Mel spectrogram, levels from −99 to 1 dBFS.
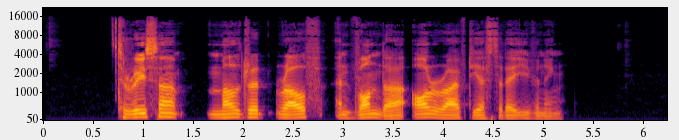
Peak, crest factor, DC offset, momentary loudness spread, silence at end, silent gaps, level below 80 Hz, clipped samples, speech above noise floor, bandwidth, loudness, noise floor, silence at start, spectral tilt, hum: -2 dBFS; 20 dB; under 0.1%; 14 LU; 1.1 s; none; -56 dBFS; under 0.1%; 63 dB; 16 kHz; -19 LUFS; -82 dBFS; 0.75 s; -4.5 dB/octave; none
